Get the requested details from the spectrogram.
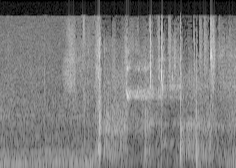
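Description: A tennis racket strikes a ball sharply.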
